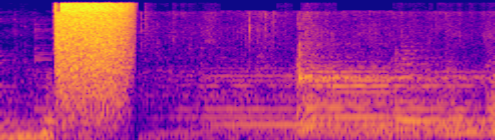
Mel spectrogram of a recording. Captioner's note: static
